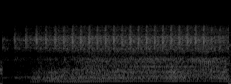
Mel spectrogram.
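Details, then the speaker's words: 2015 Hyundai Elantra engine with only 80k on it, idling: fast even rattly knocking about fourteen per second over the petrol engine, piston slap, confirmed on teardown. "So, what is piston slap and why is my car making this noise?"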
